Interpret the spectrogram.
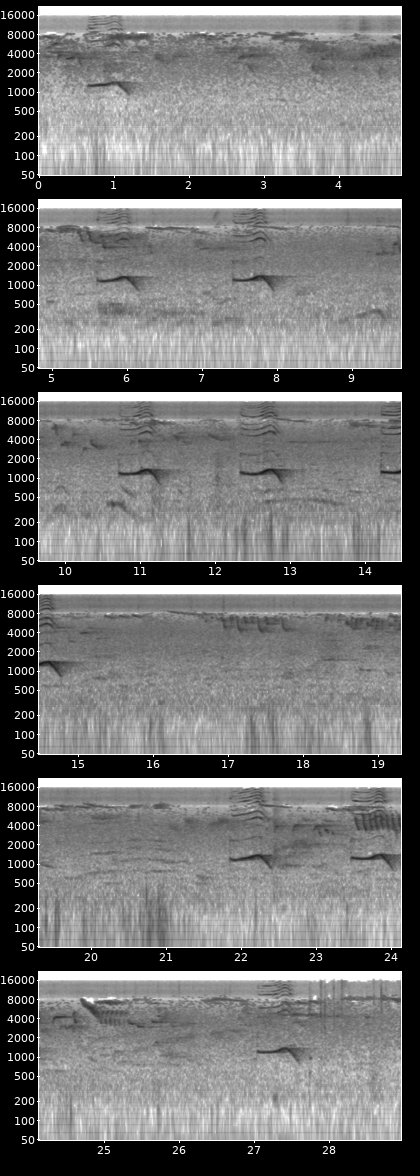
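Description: A bird calling loudly and repeatedly, each call a short note that rises and then drops away, given in twos and threes about a second and a half apart. Smaller birds chirp faintly throughout.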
